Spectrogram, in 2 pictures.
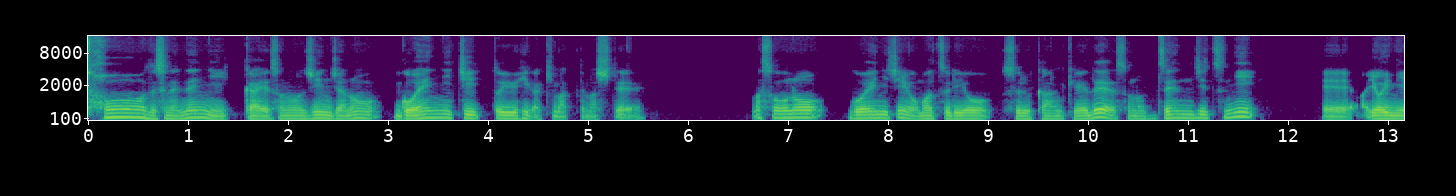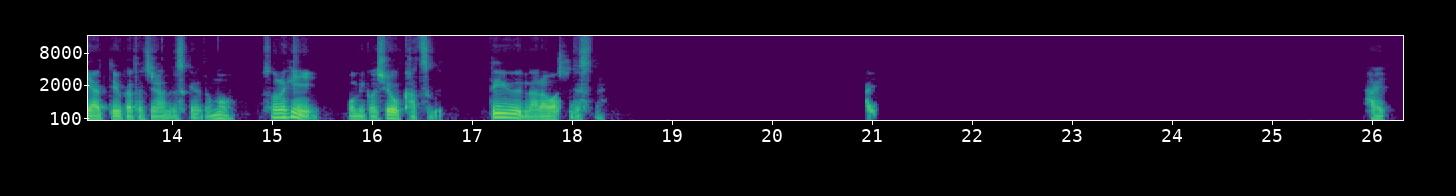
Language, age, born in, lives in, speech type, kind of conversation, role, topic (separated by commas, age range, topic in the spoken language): Japanese, 45-49, Japan, Japan, conversation, unstructured, none, お祭りに参加したことはありますか？どんな思い出がありますか？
